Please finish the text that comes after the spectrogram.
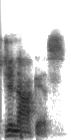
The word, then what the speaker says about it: Jannakos: His name is Jannakos. I actually just witnessed him opening. Did I say it wrong? That was close. So many people say it wrong though. It's Jannakos.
